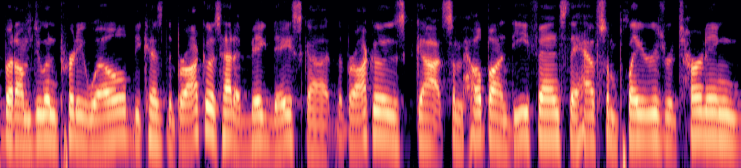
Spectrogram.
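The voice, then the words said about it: Hoarse, fading voice. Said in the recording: “I'm losing my voice, it sounds like”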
